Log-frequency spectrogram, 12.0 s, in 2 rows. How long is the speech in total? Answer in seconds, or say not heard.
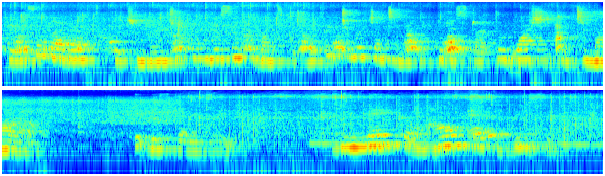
10 s.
